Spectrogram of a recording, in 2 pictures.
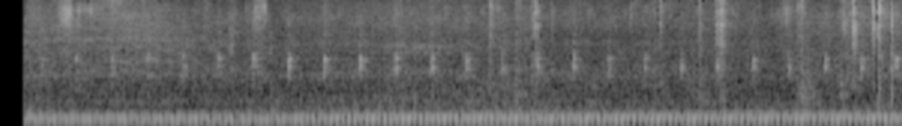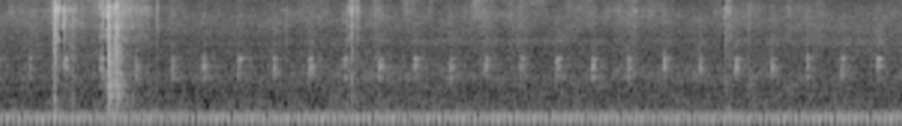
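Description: Low steady engine drone with a light, slightly uneven ticking about three to four times a second; the engine is stumbling on a misfire.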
